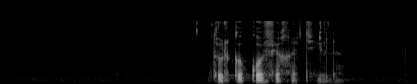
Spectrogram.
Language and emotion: Russian, neutral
